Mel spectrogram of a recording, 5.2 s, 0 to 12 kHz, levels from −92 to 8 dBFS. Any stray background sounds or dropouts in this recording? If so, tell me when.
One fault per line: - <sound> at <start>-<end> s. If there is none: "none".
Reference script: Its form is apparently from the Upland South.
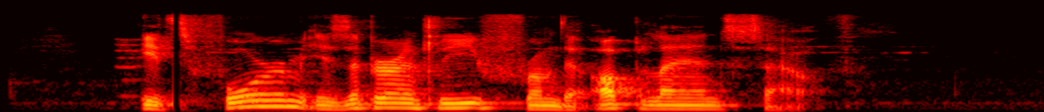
- dropout at 0.9-0.9 s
